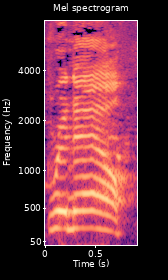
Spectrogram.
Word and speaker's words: Grinnell: My first name is pronounced, and my last name is pronounced Grinnell.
